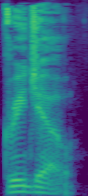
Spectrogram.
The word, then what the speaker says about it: grigio: It's Italian. Pronounced Grijo.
